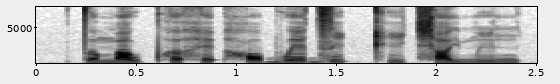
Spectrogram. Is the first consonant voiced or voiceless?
voiceless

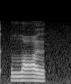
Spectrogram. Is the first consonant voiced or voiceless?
voiced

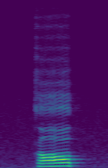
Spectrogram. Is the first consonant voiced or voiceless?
voiceless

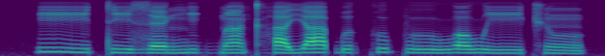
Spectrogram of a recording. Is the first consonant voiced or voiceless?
voiceless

